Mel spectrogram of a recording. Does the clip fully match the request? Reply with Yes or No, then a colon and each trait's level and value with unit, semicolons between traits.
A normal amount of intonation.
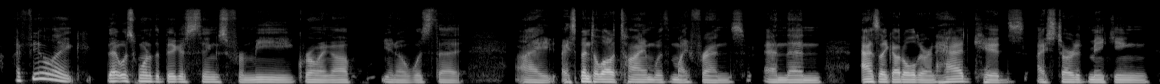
No: narrow, 2.3 semitones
